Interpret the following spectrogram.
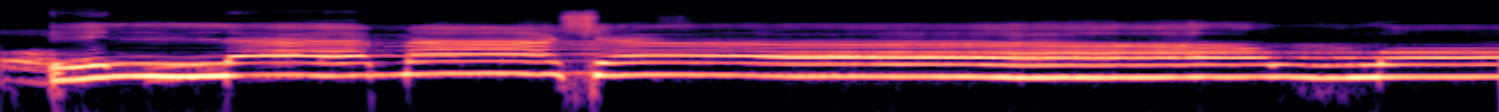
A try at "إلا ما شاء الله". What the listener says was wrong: ماشاء اللہ میں حمزہ اور تھوڑا واضح کریں. سنقرئك فلا تنسى إلا ما شاء الله.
